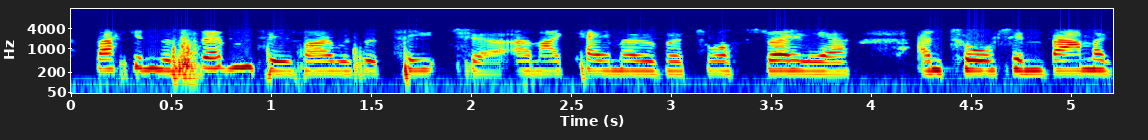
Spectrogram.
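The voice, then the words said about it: English accent. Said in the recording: “You can probably hear my accent. I'm English”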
